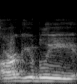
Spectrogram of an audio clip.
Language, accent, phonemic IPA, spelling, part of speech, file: English, US, /ˈɑɹɡjuəbli/, arguably, adverb, En-us-arguably.ogg
- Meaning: As can be supported or proven by sound logical deduction, evidence, and precedent, but without absolute certainty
